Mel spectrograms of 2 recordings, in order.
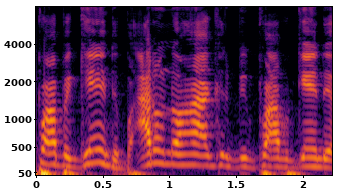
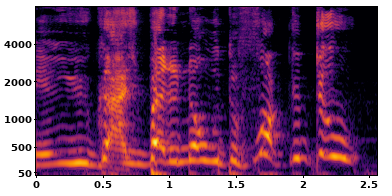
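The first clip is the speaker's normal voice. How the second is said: mock lady's high, rising yell; 8 semitones higher than usual. Retelling a foster mother warning the kids before a visit: imitating a woman yelling. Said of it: "She's yelling".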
